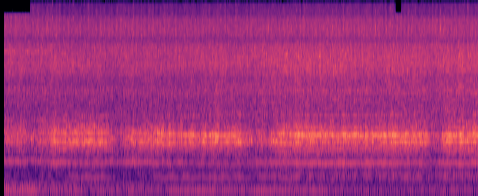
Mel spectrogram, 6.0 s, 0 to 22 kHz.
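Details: 2011 Ford Crown Victoria 4.6L at idle: constant high whirring hum over the engine, no knock; water pump bearing failure, and failure looked imminent when replaced.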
